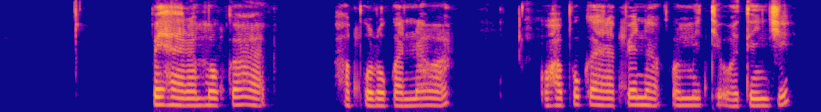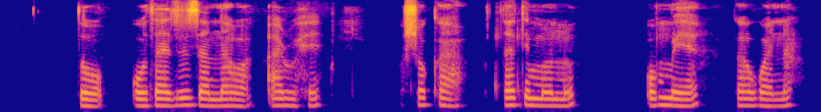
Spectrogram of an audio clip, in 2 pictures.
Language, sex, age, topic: Oshiwambo, female, 25-35, agriculture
